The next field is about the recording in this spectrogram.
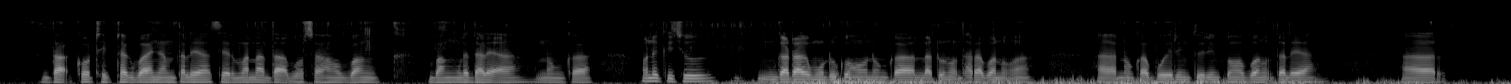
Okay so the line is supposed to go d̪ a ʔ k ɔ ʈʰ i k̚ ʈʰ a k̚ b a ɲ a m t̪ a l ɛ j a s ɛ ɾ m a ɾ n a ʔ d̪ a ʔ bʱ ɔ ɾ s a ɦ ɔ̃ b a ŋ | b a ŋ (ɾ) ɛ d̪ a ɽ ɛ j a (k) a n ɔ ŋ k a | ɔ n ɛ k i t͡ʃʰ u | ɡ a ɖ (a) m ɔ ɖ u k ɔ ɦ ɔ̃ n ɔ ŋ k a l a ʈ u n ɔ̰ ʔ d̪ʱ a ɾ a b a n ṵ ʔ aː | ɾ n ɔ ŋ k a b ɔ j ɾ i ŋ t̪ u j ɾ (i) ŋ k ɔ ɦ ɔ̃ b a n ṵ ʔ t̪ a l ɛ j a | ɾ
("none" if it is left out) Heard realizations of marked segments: l, ʔ, a, i

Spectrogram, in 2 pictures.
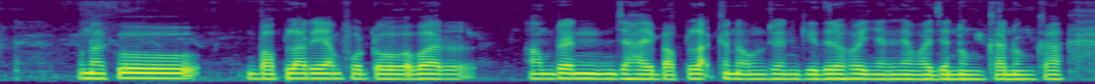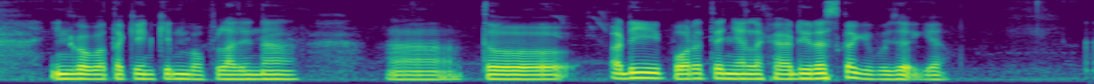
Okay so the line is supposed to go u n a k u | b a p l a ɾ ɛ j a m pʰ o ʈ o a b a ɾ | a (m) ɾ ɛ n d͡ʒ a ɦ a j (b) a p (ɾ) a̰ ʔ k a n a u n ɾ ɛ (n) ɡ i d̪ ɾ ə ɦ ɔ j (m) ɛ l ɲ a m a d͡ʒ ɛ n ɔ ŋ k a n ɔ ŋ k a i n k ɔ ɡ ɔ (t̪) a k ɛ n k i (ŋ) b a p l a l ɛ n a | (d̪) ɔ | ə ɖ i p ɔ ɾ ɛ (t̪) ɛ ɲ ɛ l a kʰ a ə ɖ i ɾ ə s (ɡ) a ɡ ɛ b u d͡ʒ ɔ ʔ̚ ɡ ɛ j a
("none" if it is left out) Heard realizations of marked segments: m, b, l, n, ɲ, t̪, n, t̪, t̪, k

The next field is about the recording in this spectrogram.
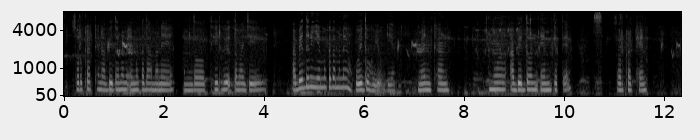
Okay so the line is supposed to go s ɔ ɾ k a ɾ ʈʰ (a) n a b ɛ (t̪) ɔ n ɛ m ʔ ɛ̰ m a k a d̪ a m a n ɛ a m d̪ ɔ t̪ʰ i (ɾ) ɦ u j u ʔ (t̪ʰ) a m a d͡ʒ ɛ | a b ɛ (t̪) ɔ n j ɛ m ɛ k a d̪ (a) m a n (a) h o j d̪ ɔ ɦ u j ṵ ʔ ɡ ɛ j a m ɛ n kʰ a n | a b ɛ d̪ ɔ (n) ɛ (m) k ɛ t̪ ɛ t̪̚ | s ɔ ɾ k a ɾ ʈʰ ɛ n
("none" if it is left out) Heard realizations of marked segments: ɛ, d̪, ɾ, t̪, d̪, a, ɛ, n, m

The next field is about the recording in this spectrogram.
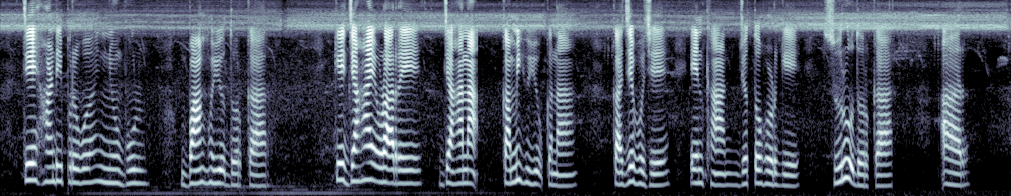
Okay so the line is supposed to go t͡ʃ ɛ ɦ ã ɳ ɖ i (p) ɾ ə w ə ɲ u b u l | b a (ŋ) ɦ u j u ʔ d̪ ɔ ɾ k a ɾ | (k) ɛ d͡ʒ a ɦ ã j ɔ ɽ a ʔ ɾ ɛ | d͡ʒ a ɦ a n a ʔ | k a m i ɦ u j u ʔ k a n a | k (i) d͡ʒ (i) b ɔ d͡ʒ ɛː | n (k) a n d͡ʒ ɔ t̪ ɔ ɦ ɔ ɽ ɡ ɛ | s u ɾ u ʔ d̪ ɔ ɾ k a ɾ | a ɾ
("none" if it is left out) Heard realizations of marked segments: p, ŋ, k, a, ɛ, kʰ

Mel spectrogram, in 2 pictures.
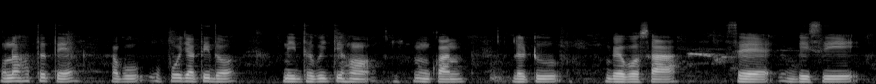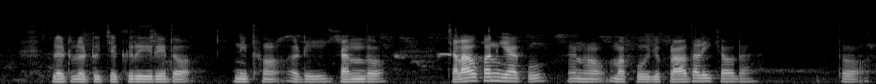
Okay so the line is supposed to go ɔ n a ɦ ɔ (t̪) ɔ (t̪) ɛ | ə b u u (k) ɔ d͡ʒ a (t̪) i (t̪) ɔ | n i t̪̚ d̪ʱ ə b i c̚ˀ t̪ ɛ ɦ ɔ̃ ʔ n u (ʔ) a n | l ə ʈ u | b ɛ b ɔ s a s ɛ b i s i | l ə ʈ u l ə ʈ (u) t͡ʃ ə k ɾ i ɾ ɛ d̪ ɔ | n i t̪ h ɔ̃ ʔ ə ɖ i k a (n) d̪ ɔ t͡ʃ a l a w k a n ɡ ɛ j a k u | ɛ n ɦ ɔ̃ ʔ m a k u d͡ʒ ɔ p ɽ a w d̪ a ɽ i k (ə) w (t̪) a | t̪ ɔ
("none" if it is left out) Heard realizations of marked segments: t̪, t̪, p, t̪, d̪, k, u, n, a, d̪

